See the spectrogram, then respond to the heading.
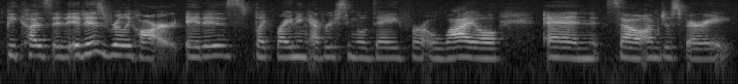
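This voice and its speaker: A young woman vlogging casually to camera, chatty and upbeat, her voice a little hoarse from overuse. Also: medium pitch, fairly bright tone. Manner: chatty, upbeat, with frequent fillers. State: slightly hoarse, losing her voice. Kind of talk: casual vlog talk to camera.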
